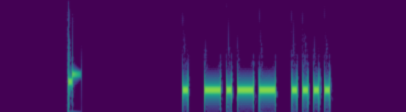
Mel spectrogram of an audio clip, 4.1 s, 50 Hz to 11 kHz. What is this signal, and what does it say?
Morse code, heard as a keyed tone, about 22 wpm, 700 Hz. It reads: EYH
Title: USA Call Sign Postfixes - 3 Letters 22wpm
